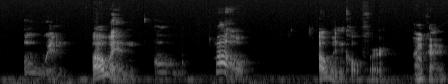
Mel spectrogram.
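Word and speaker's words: Eoin: just want the pronunciation not like it's spelled but simply owen owen oh owen colfer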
